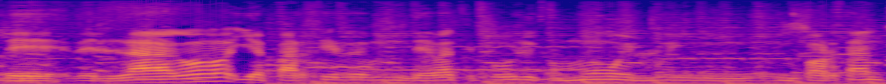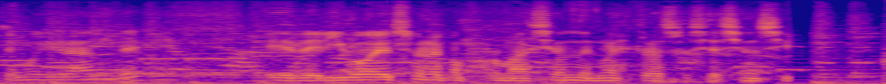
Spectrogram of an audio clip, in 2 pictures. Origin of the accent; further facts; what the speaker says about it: Villa General Belgrano, Córdoba, Argentina; Yo soy de Villa General Belgrano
